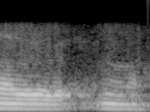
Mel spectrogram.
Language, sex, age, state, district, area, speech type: Malayalam, male, 45-60, Kerala, Idukki, rural, conversation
